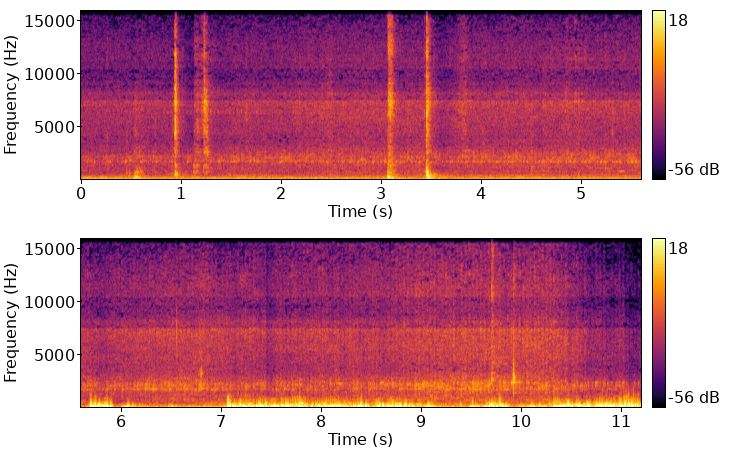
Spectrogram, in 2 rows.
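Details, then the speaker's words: Original-condition 2003 Toyota Kijang Krista diesel at idle: even, low diesel clatter with no knocks or misses over some handling noise, described as the typical Kijang diesel sound; engine healthy. "Kalau kita dengarkan ini suaranya sangat khas kijang diesel. Raungan mesinnya suaranya kalau orang sini bilang kreng-krengnya itu suara khas dari dieselnya itu sangat."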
